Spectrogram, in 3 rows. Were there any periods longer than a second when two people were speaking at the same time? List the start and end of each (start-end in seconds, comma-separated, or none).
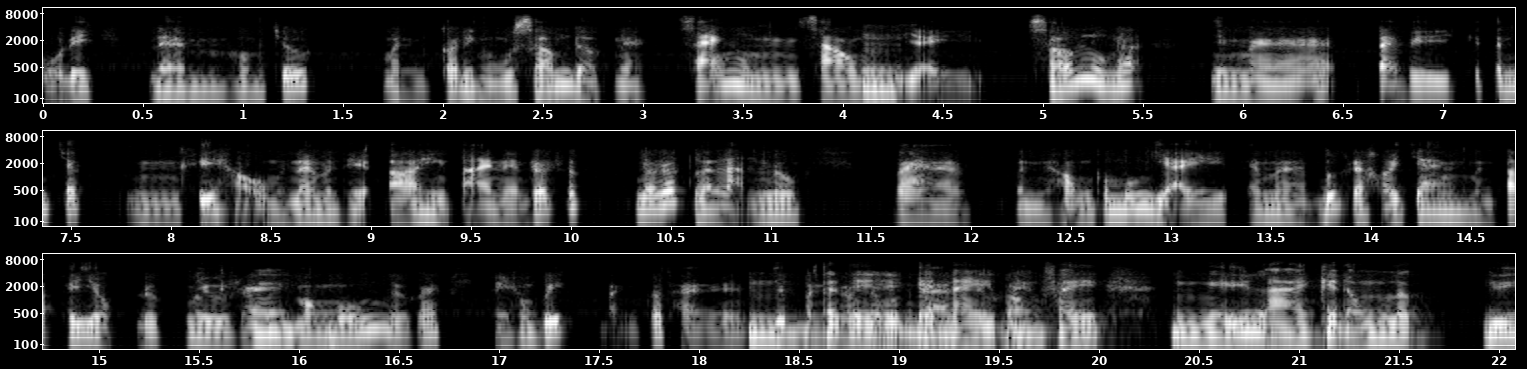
18.4-19.7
